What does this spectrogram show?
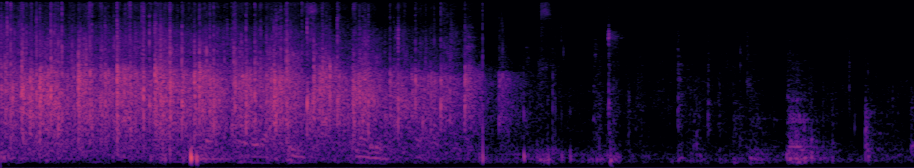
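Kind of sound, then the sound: crowd, audience applauding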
